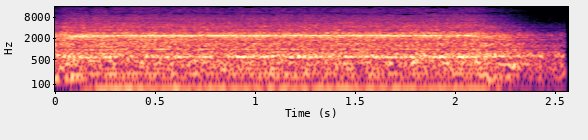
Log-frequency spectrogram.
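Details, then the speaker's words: Cotton candy machine spinner run at full speed after the shaft and bearing maintenance (glue applied, oiled): smooth, even high-pitched whir with no rattle or grinding, then a clean spin-down. The bearing is running fine. "Selanjutnya kita tes, kita putar apakah dia akan berputar. Kita kebut ya, langsung berputar ya. Jadi langsung berputar, tidak seperti tadi kita kebut."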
